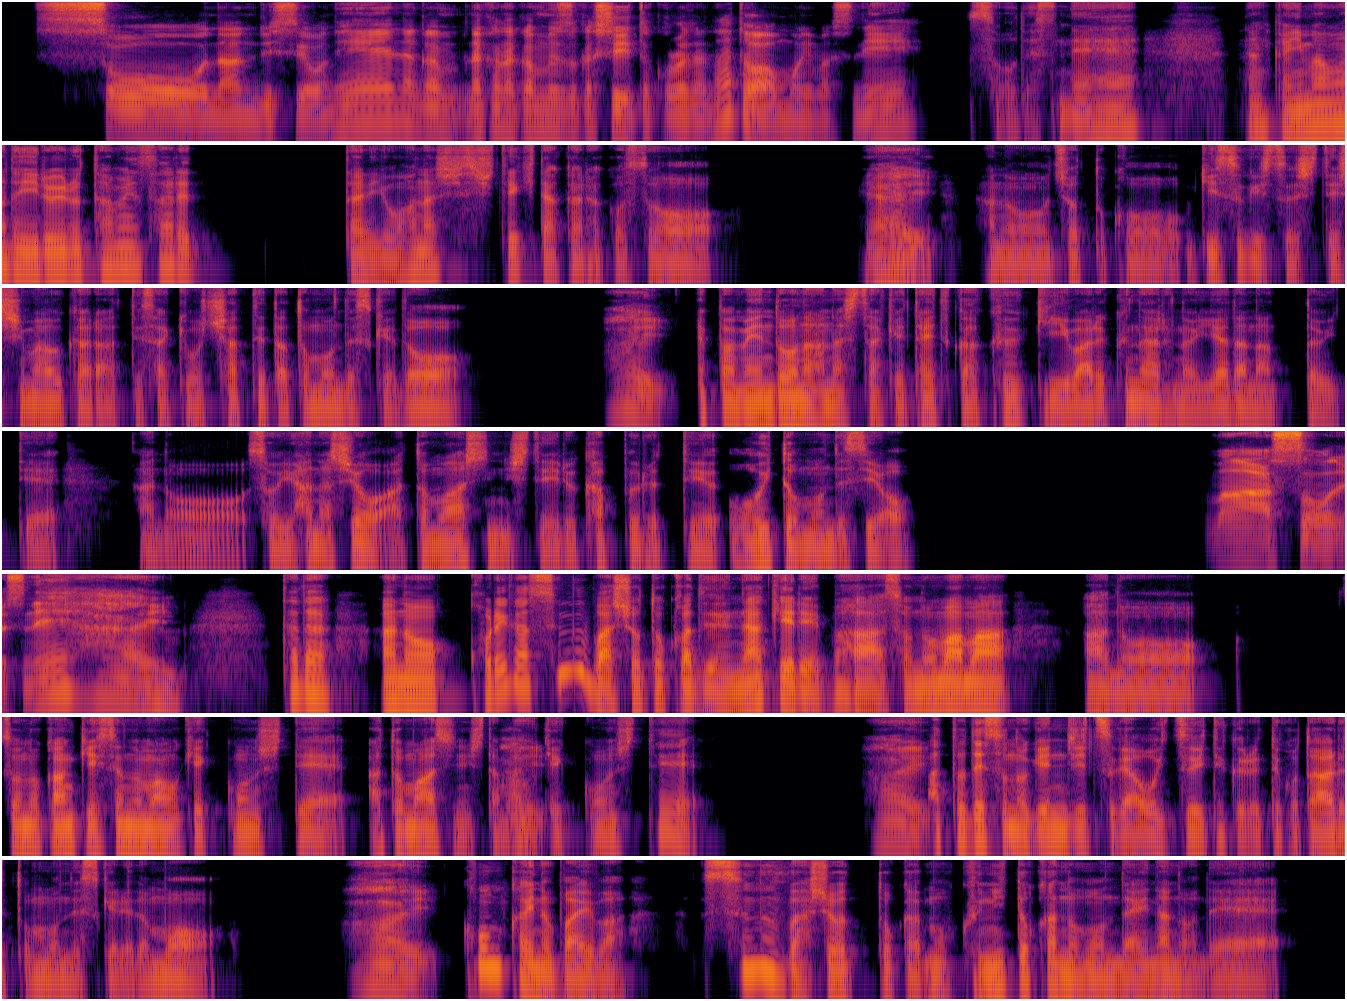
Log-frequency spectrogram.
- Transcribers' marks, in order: none
- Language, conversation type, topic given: Japanese, advice, 結婚や将来についての価値観が合わないと感じるのはなぜですか？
